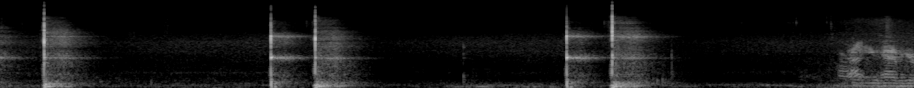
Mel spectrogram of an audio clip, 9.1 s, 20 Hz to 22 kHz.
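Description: A seal driver hammers a bearing seal into a brake rotor for a 1966 Ford Mustang 289 front disc brake conversion, with five sharp metallic smacks in pairs, close and loud, over quiet background.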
